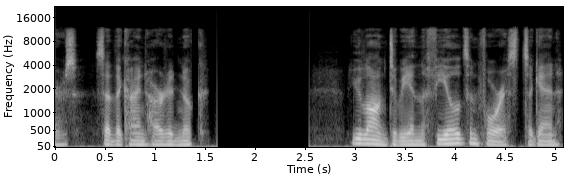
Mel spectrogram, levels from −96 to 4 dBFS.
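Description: At 1.61 s the speech cuts to dead silence for about 0.92 s, then picks up at 2.54 s exactly where it broke off, with nothing missing. That is a rebuffering stall: the player exhausted its downloaded audio and waited for more, adding time rather than losing any.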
